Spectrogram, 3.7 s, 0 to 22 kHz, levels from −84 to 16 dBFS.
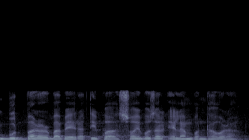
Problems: constant background noise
